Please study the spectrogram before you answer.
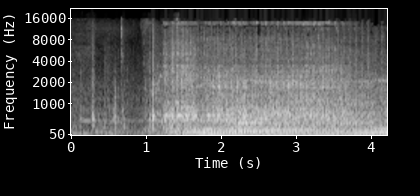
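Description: After a few handling knocks the generator settles into a steady, even hum with no surging or knocking; runs quietly and healthy.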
